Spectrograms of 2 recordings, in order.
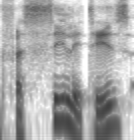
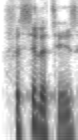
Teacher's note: and stress the second syllable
